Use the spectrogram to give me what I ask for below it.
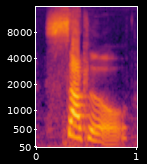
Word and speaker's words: subtle: you on the board is subtle again here the letter B which comes in the middle of the word but you need to skip pronouncing that letter and the correct pronunciation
